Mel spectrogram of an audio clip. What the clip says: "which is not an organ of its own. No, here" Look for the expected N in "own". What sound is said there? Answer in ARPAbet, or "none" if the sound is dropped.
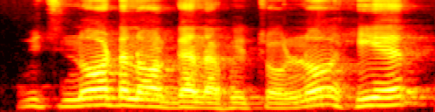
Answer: L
